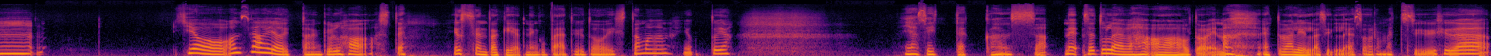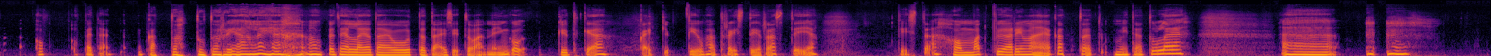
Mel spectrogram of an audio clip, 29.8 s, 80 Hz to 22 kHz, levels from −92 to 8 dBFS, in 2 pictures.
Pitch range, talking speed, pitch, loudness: 175-225 Hz, 105 wpm, 200 Hz, -18 LUFS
